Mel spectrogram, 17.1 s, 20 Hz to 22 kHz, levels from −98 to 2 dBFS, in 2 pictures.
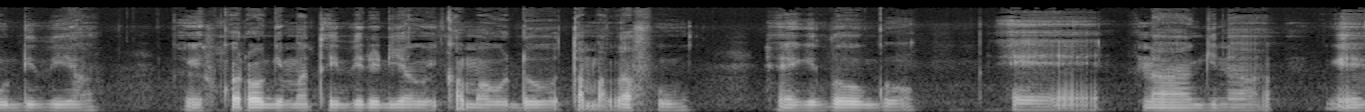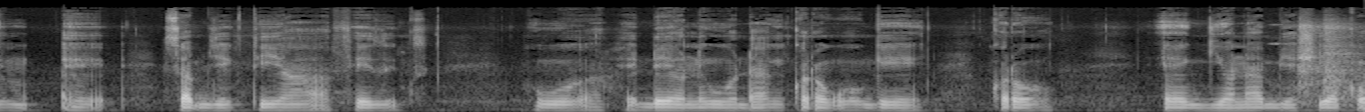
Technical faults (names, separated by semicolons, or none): wrong sample rate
